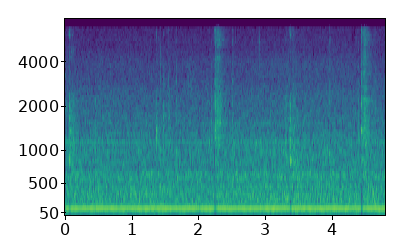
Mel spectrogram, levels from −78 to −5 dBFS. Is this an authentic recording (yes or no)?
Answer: yes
